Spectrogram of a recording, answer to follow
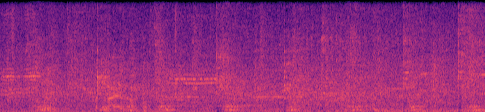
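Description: A meat cleaver knocking on a wooden chopping block as beef is cut, with occasional sharp knocks, under background voices.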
